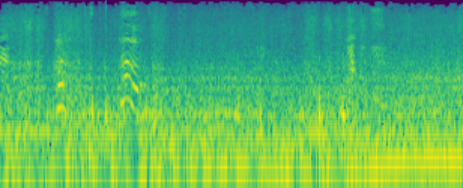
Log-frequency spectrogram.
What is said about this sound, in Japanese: はっはっ、あー、すごい、かかってるじゃん、エンジン。かかってるよ、かかってる。 かかった ブルートラック復活、おめでとう。 マジかかってる、かかってる。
